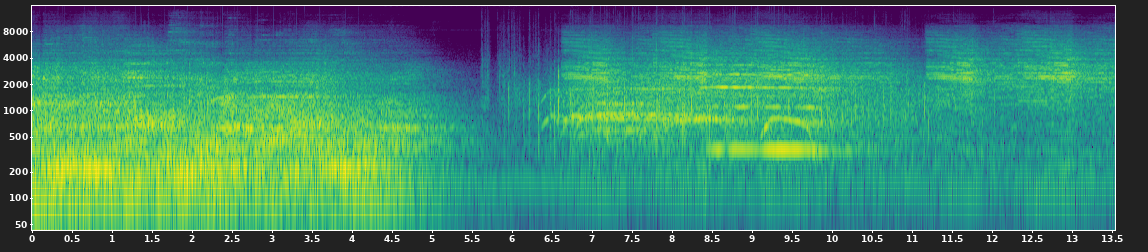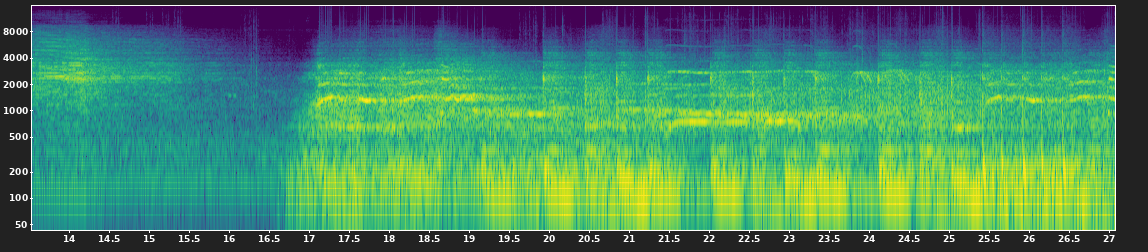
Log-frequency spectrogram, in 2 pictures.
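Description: Music for a bodybuilding free-posing routine. A full, loud section drops away about five seconds in to a quieter, sparser passage, and the full music comes back about seventeen seconds in.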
